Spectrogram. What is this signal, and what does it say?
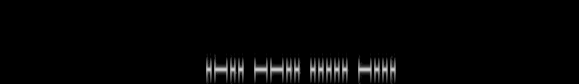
Morse code, heard as a keyed tone, about 30 wpm, 700 Hz. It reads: LZ5B
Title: DXCC-100 Call Signs - 4 Characters - 30wpm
